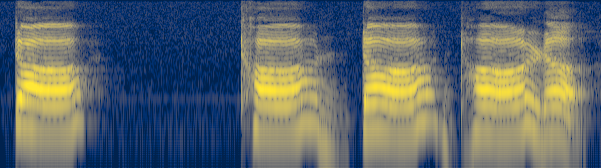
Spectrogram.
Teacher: देखिए ए मूर्धन्य मतलब बीच तालु में जाके, मूर्धन्य एकदम बीच तालु में जाके जिह्वा स्पर्श कर रही है। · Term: मूर्धन्य व्यंजन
